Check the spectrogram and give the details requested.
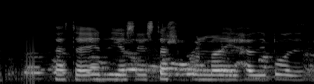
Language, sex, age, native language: Icelandic, female, 13, Icelandic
